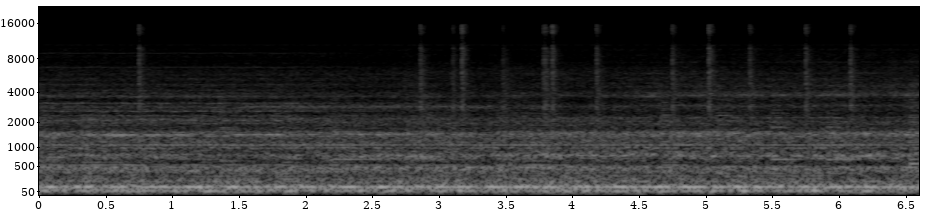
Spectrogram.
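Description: E235-series electric train running, heard from inside the carriage: a steady low rumble and hum, with a few faint light clicks in the second half.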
